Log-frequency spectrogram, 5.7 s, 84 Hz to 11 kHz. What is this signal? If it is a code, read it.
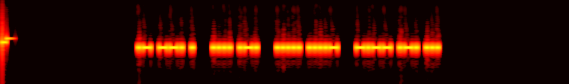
Morse code, heard as a keyed tone, about 41 wpm, 700 Hz. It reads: AGE HR 54 YRS
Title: Practice QSO - Exchange 3 - More Info - 45wpm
